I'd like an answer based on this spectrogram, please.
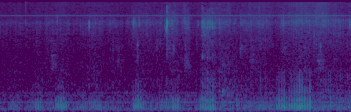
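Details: Domestic cat Ruby, a female, purring while her big 'brother' Lugosi grooms and washes her indoors; low rumbling purr in pulsing bursts about every half second to second, with soft rustling and licking sounds.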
